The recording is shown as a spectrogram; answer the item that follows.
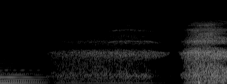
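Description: The held closing chord of soft music fades out in the first half-second. Near the end comes a short, breathy exhale into a close microphone.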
